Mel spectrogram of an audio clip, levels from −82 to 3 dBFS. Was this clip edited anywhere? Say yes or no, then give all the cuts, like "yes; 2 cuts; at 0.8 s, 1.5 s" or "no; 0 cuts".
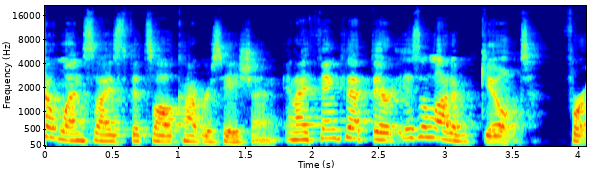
no; 0 cuts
